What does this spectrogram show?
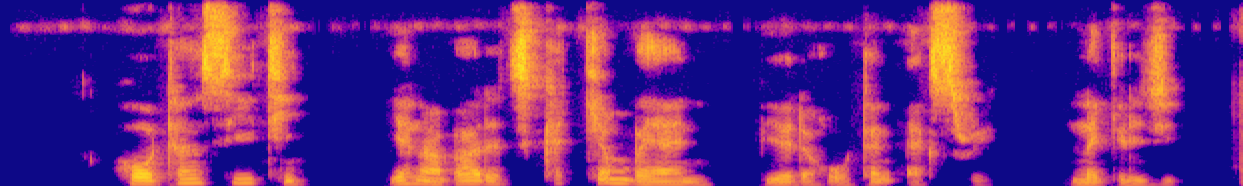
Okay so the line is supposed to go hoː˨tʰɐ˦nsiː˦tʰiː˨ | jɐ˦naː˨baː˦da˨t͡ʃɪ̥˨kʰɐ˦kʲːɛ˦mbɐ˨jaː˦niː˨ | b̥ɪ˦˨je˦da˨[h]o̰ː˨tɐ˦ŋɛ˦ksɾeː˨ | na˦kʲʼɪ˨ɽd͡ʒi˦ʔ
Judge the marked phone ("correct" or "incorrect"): correct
